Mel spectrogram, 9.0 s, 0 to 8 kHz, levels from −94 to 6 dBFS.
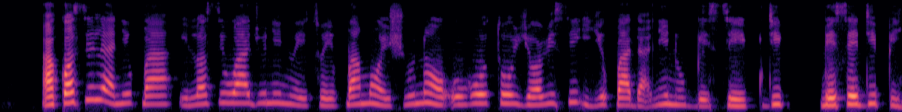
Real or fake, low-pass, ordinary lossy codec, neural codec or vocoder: fake; 7.2 kHz; none; codec, 16 kHz, 16 kbps, FunCodec, trained on LibriTTS, 50 frames a second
